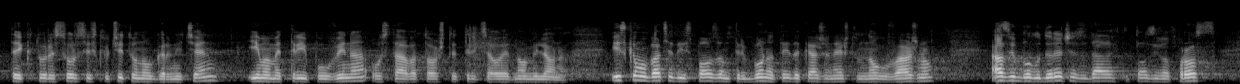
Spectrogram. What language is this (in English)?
Bulgarian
